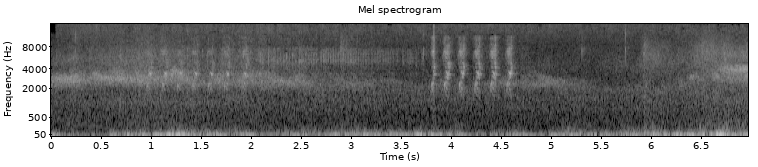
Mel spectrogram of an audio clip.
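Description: Birds chirping over a low rumble, with a quick run of about eight short chirps about four seconds in.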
